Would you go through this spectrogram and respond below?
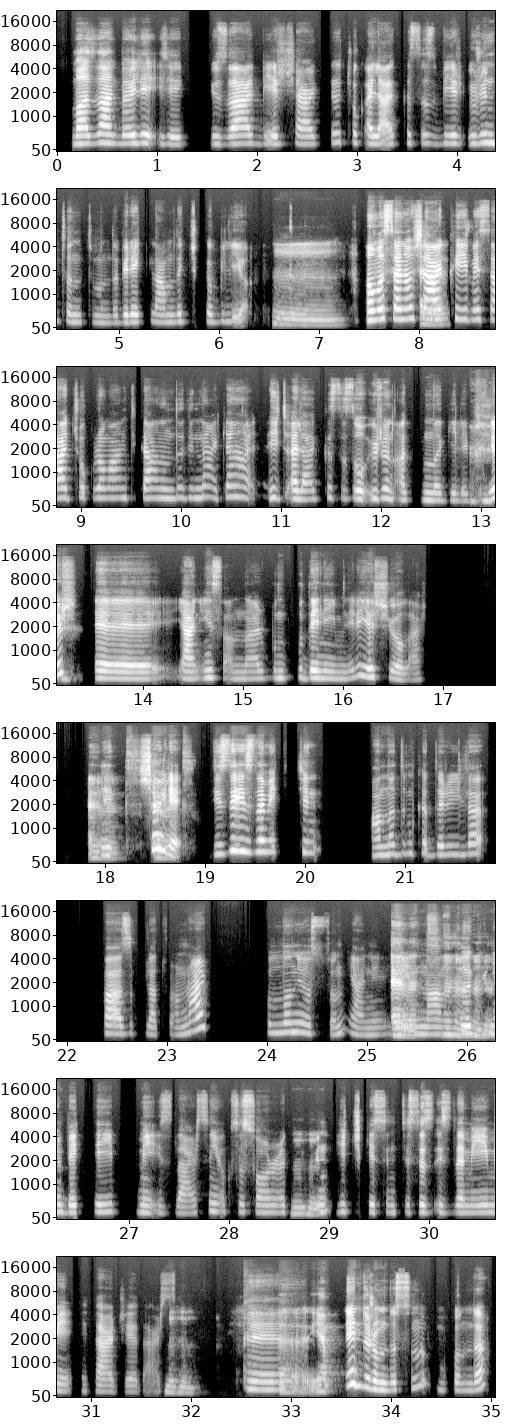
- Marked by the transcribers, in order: chuckle; chuckle
- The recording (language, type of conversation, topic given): Turkish, podcast, Sence bir diziyi bağımlılık yapıcı kılan şey nedir?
